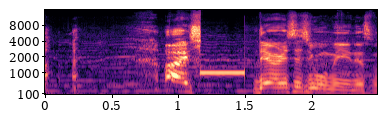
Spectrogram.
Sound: beep

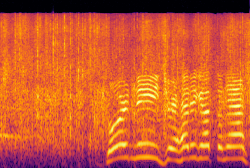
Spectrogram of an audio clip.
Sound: cheers and applause

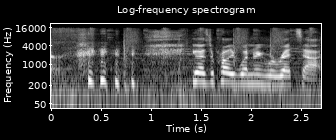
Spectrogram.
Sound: laughing

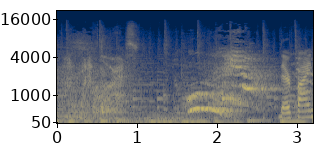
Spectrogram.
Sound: whisper

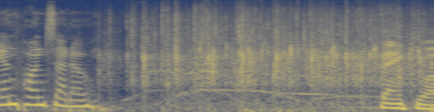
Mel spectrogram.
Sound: applause

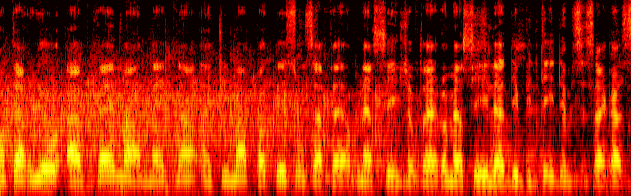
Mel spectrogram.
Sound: applause

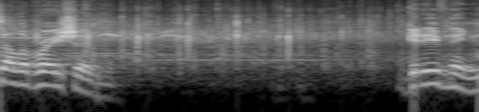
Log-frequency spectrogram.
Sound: applause, Cheering

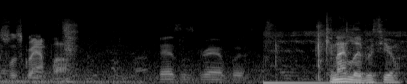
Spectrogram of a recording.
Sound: laughs

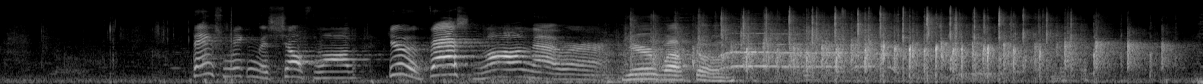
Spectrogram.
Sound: applause

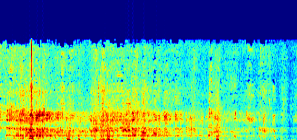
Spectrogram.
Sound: laughing

